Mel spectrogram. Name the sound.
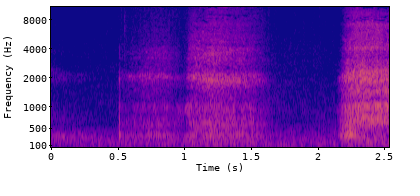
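deep breathing exercise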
